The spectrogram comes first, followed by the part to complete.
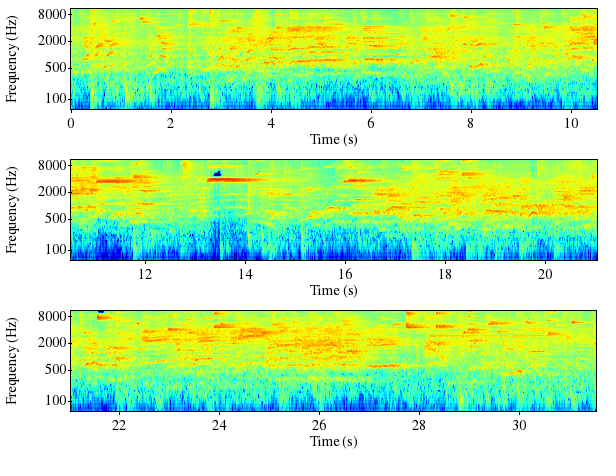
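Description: Basketballs bouncing on a hardwood gym floor under continuous talking and shouting from players and spectators, echoing in a large hall. Short, shrill referee's whistle blasts sound a little before and after the middle.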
